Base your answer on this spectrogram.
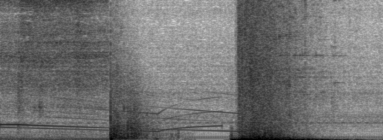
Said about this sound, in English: Time to outrun Johnny Law. Rocket launchers engage.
